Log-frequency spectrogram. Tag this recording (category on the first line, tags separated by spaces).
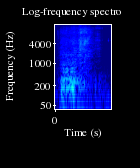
Sound effects > Other
Indoor Chef Kitchen Soft Vegetable Chopping Cooking Knife Cook Chop Chief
